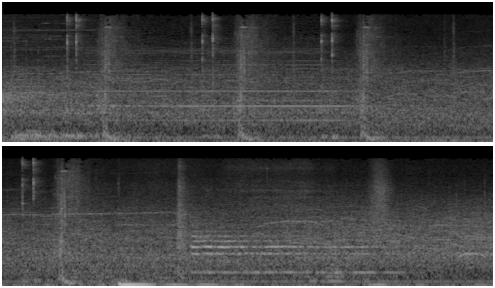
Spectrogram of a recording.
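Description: A video game's menu gives short clicking and chiming sounds.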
